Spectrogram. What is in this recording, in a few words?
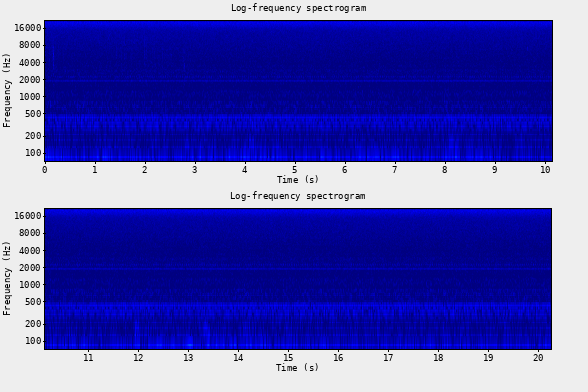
room tone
